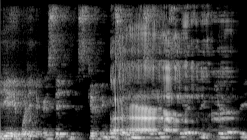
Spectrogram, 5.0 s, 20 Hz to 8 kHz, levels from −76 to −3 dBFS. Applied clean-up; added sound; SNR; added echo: classical method WPE with log-MMSE.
